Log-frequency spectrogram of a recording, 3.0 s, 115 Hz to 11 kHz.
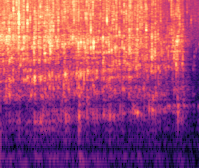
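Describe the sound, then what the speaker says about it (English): Hot water at 130 degrees pours steadily into an apple and corn mash, a continuous splashing, gurgling rush that stays close and fairly loud throughout, with no talk over it. "Adding 130 degree water"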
